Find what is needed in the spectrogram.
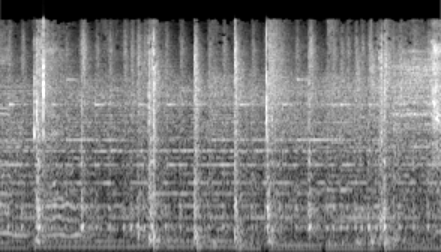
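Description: Live band music with a strong percussion part: marching snare, bass drum and drum kit hits over a steady bass line, with a short sung line in the first second.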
